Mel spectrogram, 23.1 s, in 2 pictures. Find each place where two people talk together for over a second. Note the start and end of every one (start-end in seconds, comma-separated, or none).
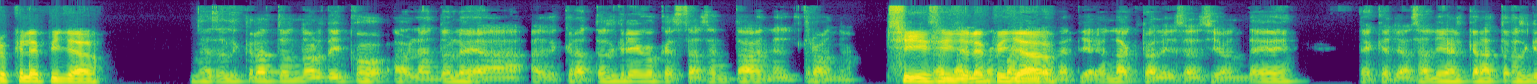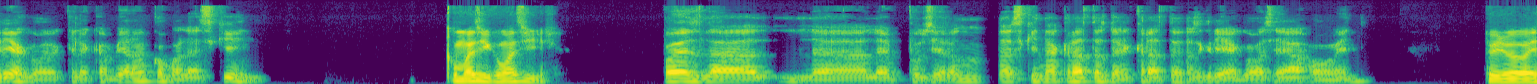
6.7-8.0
